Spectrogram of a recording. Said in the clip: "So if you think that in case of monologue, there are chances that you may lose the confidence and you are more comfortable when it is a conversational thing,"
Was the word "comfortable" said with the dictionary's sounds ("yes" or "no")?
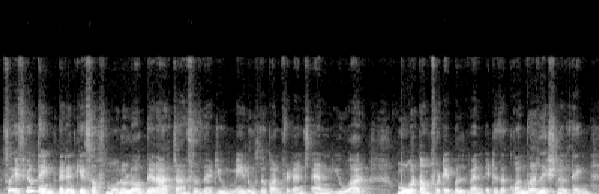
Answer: yes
